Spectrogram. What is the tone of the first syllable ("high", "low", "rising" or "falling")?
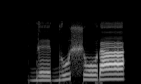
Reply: low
